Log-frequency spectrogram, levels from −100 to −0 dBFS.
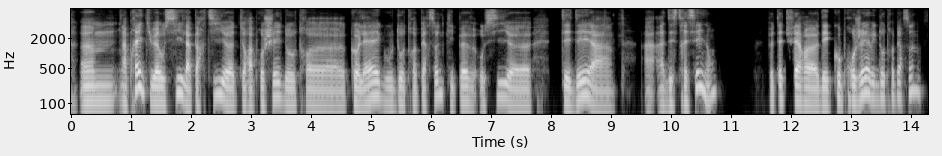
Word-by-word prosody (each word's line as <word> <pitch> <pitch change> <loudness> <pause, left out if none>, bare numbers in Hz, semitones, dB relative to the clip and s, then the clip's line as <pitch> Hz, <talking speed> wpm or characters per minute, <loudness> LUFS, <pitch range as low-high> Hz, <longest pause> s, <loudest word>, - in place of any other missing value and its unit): Hem, 115 +1 0
après, 185 - +5
tu 115 -7 0
as 110 - +9
aussi 110 - 0
la - - +5
partie, 150 -1 -2
heu, 105 -3 +4
te 100 - -4
rapprocher 105 +6 -1
d'autres, 100 -4 -4
heu, 95 -1 -2
collègues 115 +6 +3
ou 105 -1 -4
d'autres 105 0 -3
personnes 145 +3 -3
qui 105 - -11
peuvent 110 0 0
aussi, 130 +5 -4
heu, 95 -2 +1 0.5
t'aider 120 +8 +2
à 90 -1 0 0.6
à 100 - -7
à - - -3
déstresser, 105 - -1
non? 170 -2 -4 0.9
Peut-être 115 -1 -3
faire, 115 -3 +3
heu, 100 -1 +5
des 105 0 0
co-projets 130 +3 +1
avec 130 -7 0
d'autres 130 +1 -4
personnes? 170 +7 -5
110 Hz, 145 wpm, -22 LUFS, 100-135 Hz, 0.9 s, as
